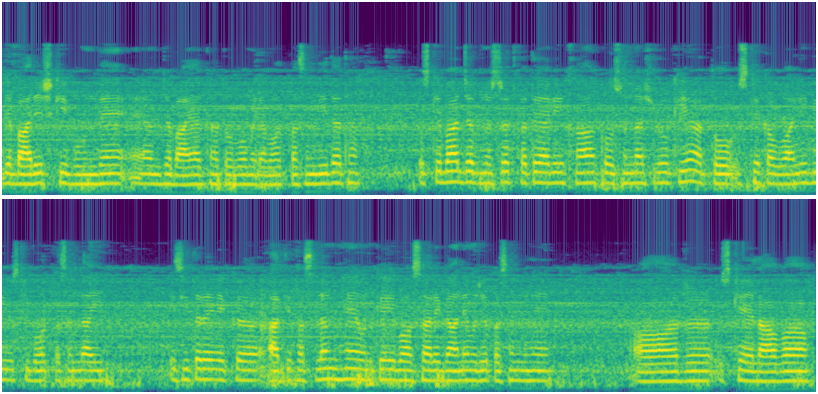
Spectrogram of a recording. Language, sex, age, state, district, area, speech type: Urdu, male, 18-30, Bihar, Purnia, rural, spontaneous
